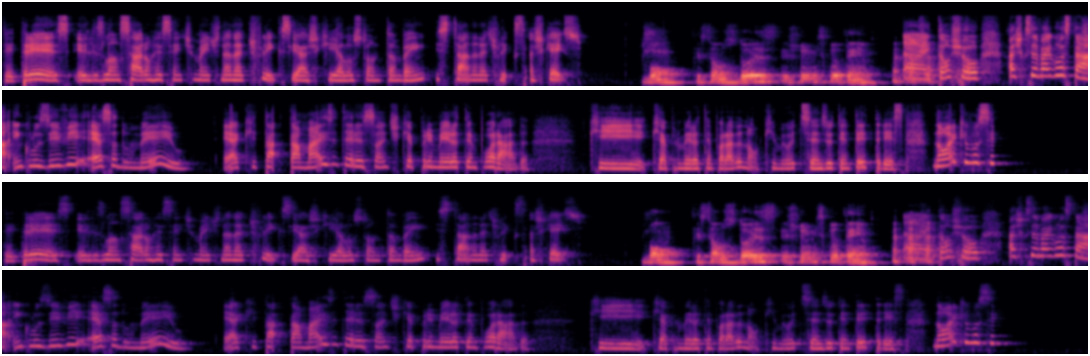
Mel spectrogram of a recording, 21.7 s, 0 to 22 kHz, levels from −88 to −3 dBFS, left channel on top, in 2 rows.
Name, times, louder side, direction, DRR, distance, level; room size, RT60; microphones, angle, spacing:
voice 1, 0.0-5.8 6.4-6.5 9.0-12.7 13.1-20.8, left 7 dB, 60° left, 0.4 m, -34 dB
voice 2, 6.4-9.3, left 2 dB, 45° right, 1.6 m, -30 dB
10.0 x 5.5 x 4.9 m
head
